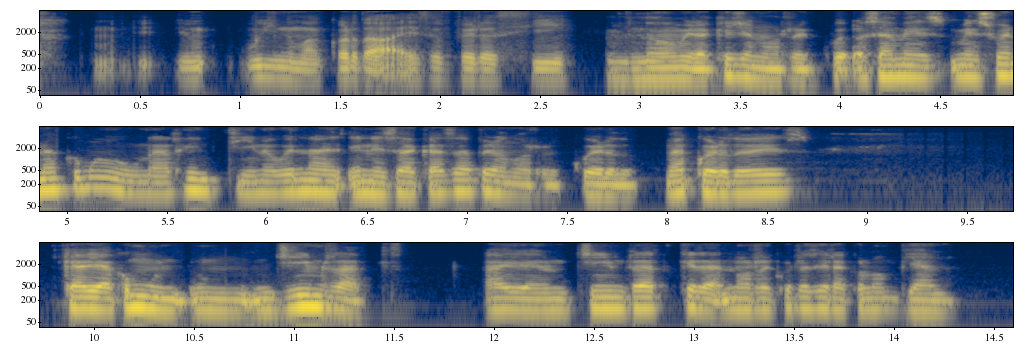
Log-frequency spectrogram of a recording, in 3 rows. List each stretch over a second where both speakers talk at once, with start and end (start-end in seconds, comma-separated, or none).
none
